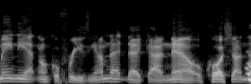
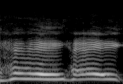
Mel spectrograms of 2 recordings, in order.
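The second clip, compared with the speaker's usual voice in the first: higher-pitched mock ladies' "hey"; ladies' greeting; 7 semitones higher than usual. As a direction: imitate women calling hey, pitched up. Imitates ladies greeting the men.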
